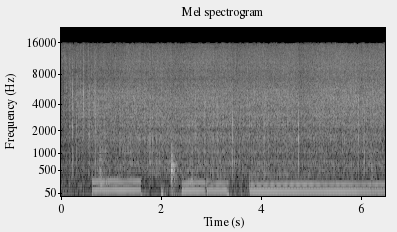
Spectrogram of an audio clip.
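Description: Cod fillet cubes sizzling in hot bacon fat in a pan, the hiss starting suddenly as the fish goes in and running on steadily while a spatula moves the pieces.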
